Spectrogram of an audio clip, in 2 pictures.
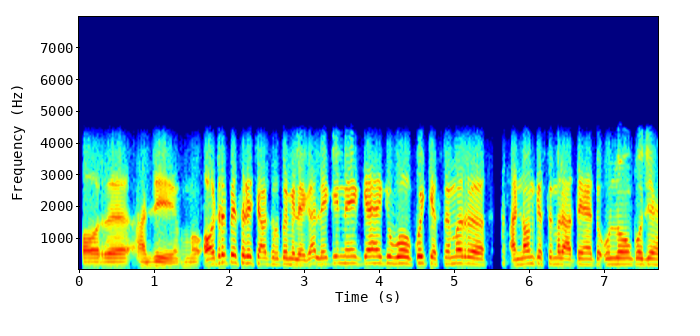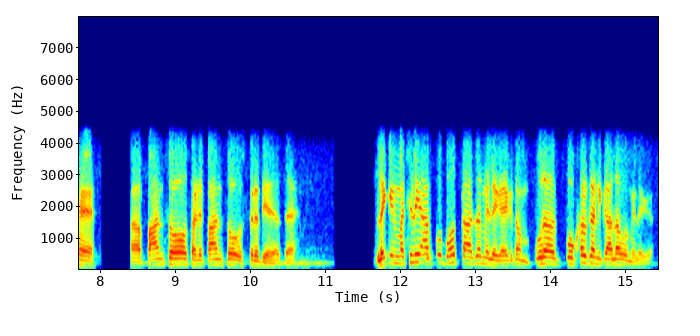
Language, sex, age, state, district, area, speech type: Urdu, male, 30-45, Bihar, Khagaria, rural, conversation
